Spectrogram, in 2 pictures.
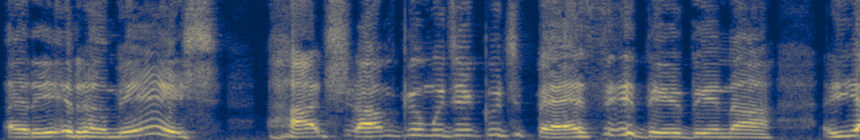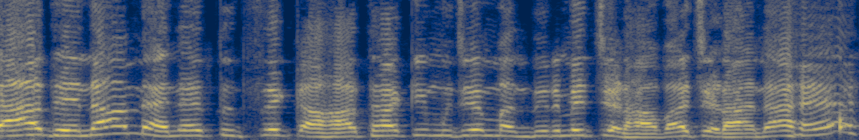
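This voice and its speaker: A woman's voice: high voice, measured pace, few pauses, a bit bright, no echo, clean studio sound, pitched above the performer's own voice. A woman voicing an irritable, demanding mother of a grown son in a cartoon moral story, scolding and indignant.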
